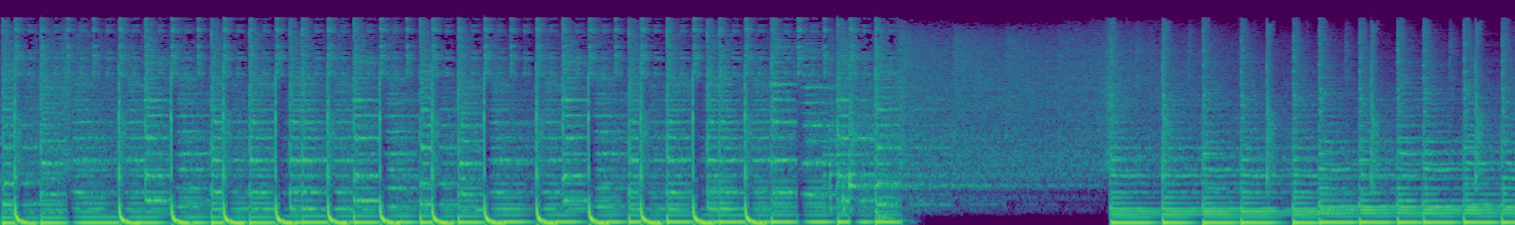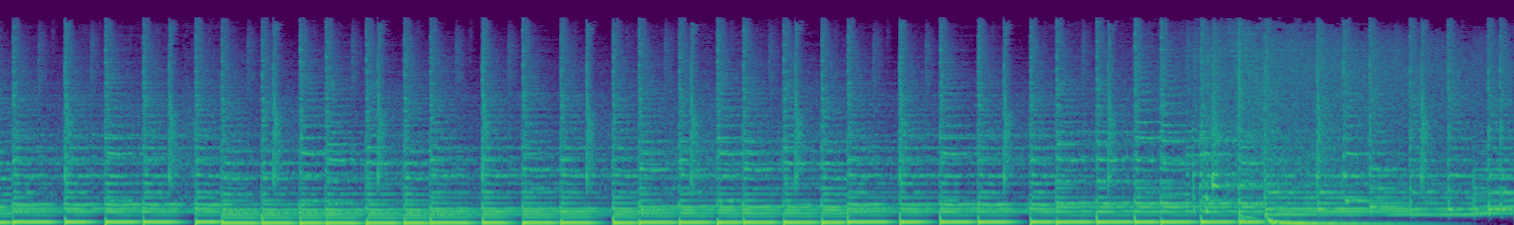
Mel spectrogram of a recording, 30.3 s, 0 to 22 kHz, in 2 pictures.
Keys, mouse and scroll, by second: 1.9 click, 2.0 alt+scroll up 1, 2.5 click, 3.6 Left, 8.8 alt+scroll up 1, 9.7 right click, 11.1 click, 12.2 alt+scroll up 1, 16.9 click, 18.3 alt+scroll up 1, 22.6 click, 23.1 click.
